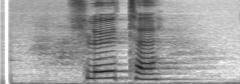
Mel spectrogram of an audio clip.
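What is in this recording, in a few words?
"whistle", Australian English; PictureDictionary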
